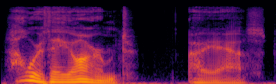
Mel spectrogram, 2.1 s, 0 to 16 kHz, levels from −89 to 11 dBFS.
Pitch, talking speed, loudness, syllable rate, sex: 100 Hz, 175 wpm, -18 LUFS, 5.5 syllables/s, male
